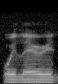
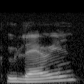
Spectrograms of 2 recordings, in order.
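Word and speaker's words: Eulerian: in circuit called oian if you pronounce oian as like oil o i larian path not ulian anyway so we're looking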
